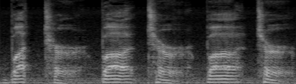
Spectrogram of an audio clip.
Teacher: when you speed up the word butter, that T begins to sound like a soft D, which is what you call the flap T, which is a stupid name for it.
